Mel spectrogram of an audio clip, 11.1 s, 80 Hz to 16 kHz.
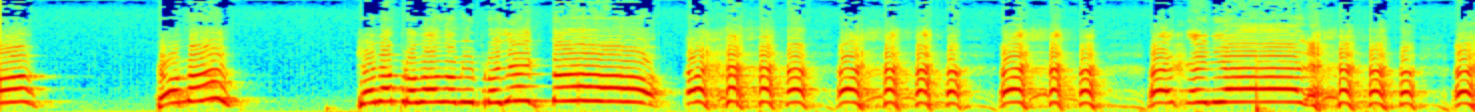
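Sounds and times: high-pitched delighted laughter: 5.2 - 11.0.

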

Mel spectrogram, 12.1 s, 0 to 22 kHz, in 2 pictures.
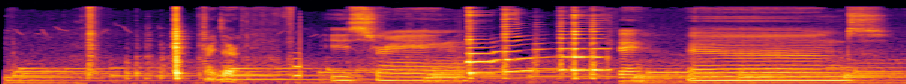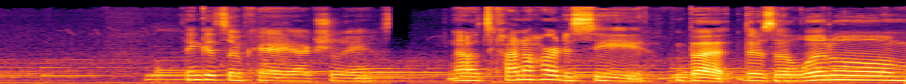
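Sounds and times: violin strings plucked: 3.0 - 4.4.

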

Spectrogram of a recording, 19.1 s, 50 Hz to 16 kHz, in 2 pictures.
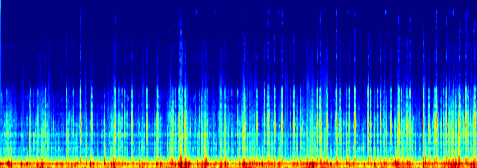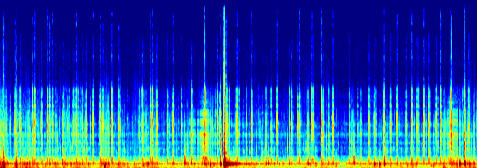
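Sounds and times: bike rattling: 0.0 - 19.0.

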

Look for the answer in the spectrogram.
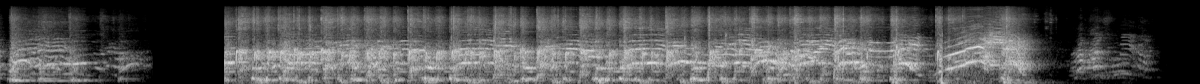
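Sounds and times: women singing together: 0.0 - 1.5, 2.3 - 10.4
rattling percussion: 2.3 - 9.5.

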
